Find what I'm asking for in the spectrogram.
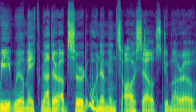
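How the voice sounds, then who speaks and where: A man puts on a character voice at a fairly low pitch. His pace is moderate. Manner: flat, mechanical.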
